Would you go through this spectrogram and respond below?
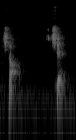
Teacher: Shop is a fricative, it's a narrow closure, but chop starts out with total closure like a stop, but it doesn't totally release it, it partially releases it like with the sh, right? So that's why it's called chop, ch, an affricate.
